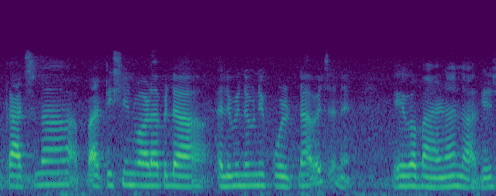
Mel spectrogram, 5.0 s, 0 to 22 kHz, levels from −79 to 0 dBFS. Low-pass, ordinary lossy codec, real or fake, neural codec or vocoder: none; none; real; none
